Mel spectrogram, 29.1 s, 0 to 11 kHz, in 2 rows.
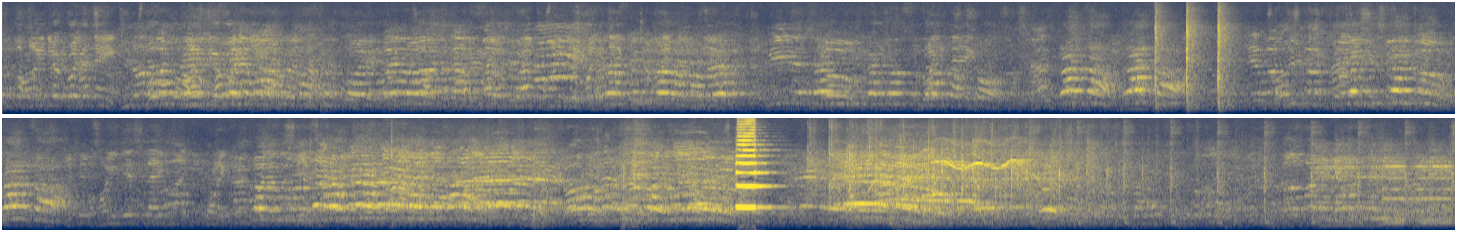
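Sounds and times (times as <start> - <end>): sharp slaps: 11.5 - 12.4
loud horn blast: 21.8 - 22.4.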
